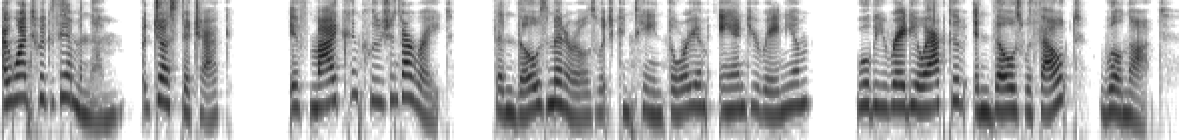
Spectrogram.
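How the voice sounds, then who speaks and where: Woman as earnest, high-voiced lady scientist. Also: measured pace, no echo, clean studio sound. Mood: excited, earnest. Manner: earnest, careful, emotive delivery. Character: earnest, modest, devoted woman scientist and wife. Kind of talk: old-time radio drama acting.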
